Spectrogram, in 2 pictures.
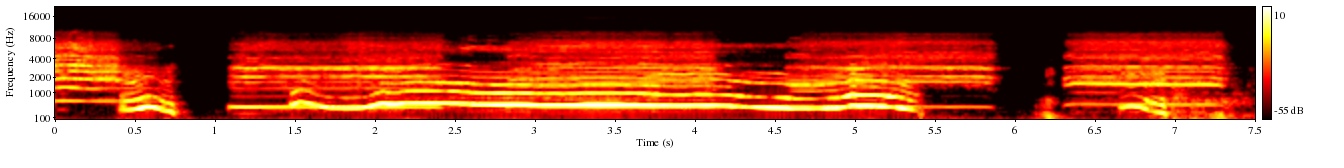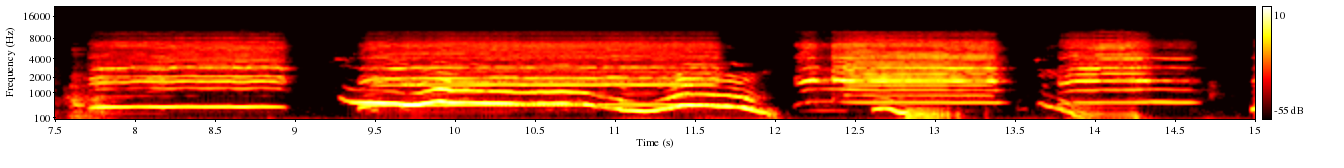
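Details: Pet dog howling along as its owner plays a kazoo: long wavering tonal howls with rich harmonics, sliding up and down, in bursts of several seconds separated by short pauses; buzzy kazoo tones mixed in.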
